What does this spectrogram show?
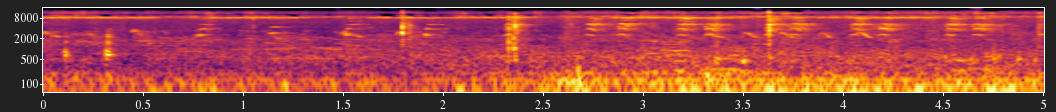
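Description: Small bird chirping: short high notes in quick pairs, repeating several times a second from about halfway through, over a steady low background rumble.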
